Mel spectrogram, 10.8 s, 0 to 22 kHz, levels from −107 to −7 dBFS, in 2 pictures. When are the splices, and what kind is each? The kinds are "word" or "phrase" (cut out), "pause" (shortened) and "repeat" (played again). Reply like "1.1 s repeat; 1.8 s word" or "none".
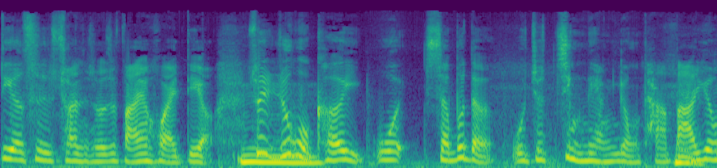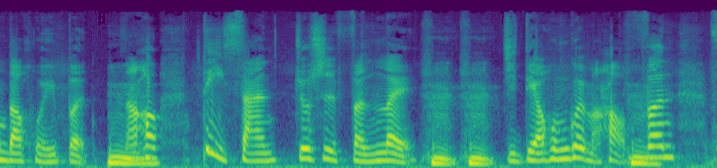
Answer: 8.8 s repeat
